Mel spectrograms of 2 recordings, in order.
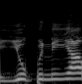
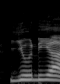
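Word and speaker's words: eupnea: तब मैं क्या बोलूंगा यूनिया पी साइलेंट है पी साइलेंट है यूपिया मत बोल देना यूपिया नहीं है बेटा क्या है यूनिया है ठीक है तो इस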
